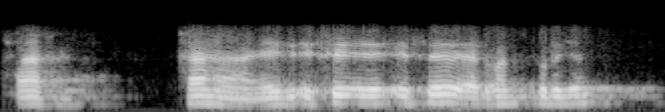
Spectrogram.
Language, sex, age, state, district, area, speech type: Bengali, male, 30-45, West Bengal, Purulia, rural, conversation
